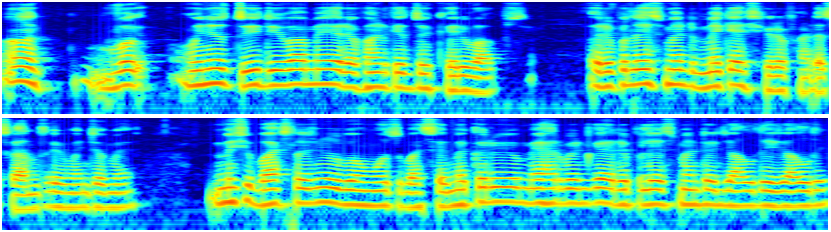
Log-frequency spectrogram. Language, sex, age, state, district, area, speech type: Kashmiri, male, 18-30, Jammu and Kashmir, Kupwara, rural, spontaneous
